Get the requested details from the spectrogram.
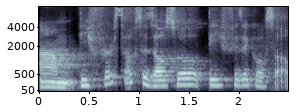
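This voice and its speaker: With a French accent, a woman speaks in a dark, mellow tone at a moderate pace and with ordinary pitch variation. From France. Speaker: astrologer. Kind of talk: astrology tutorial monologue. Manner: many filler ums.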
